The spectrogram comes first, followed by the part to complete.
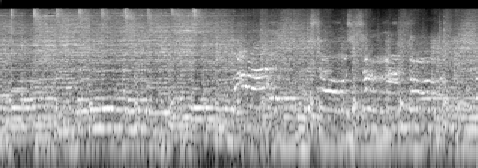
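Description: Live rock band playing loudly on electric guitars and drums, with a voice starting to sing over it about halfway through.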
